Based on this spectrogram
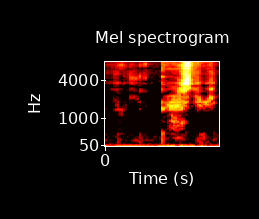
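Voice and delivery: hissed under the breath, unvoiced; whispered curse. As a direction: curse him quietly to yourself. Boss curses Mineta under breath.

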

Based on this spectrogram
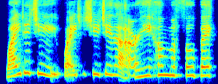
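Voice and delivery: high, questioning mock challenge; asking a friend why they said that, high and questioning; imitated pointed question. Acting asking someone directly.

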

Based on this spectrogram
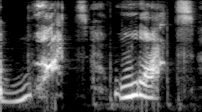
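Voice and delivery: high-pitched incredulous outcry; stunned, squealed question; shocked disbelief. Real, not acted. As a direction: cry out in sudden shock. Shocked by what game shows.

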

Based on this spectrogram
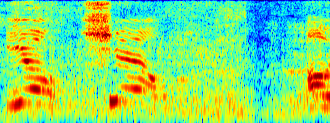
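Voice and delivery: usual speaking voice

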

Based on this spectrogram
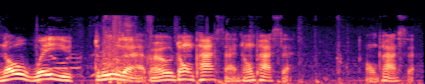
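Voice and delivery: ordinary delivery

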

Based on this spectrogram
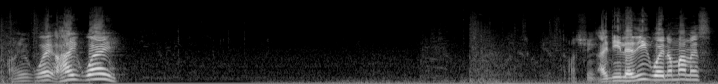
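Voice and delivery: panicked. Real, not acted. Panicked firefight miss.

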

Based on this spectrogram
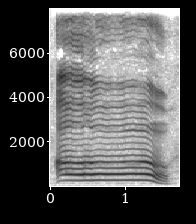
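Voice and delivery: long, loud, high-pitched whoop of "Oh!"; Regular Show-style "Oh!". Retold or imitated. Game player goofing in a cartoon's style, drawn-out high "Oh!". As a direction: hold a big high "ohhh" at full volume. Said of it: "Sorry for the regular show style".

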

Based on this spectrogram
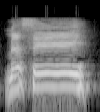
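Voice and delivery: high, drawn-out call to a daughter; mother calling her child. Acted. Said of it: "the wife called their daughter".

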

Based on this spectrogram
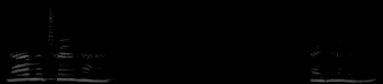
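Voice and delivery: casual mock take-it-or-leave-it delivery; offhand, indifferent. Shown as a demonstration. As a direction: toss it off like it hardly matters. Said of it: "It wasn't like".

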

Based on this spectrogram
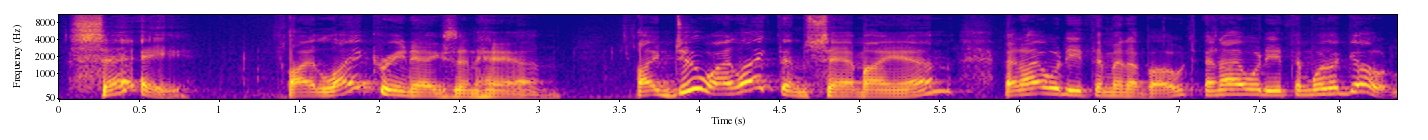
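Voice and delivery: high, delighted voice of a convert; gleeful storybook character finally trying the food; the grumpy old man won over. Retold or imitated. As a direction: sing out his new love of green eggs. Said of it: "And he tries them and he goes".

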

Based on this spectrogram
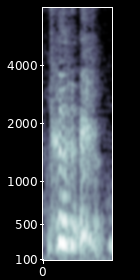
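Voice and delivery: a short jeering laugh; mocking laugh. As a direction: laugh at him, rising. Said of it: "the animals all laughed".

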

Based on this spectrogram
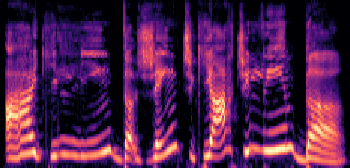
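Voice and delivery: high, slow, swooning praise; drawn-out squeal of admiration; gushing delight. Real, not acted. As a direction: melt over the card art. Gushing over a pretty card.

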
